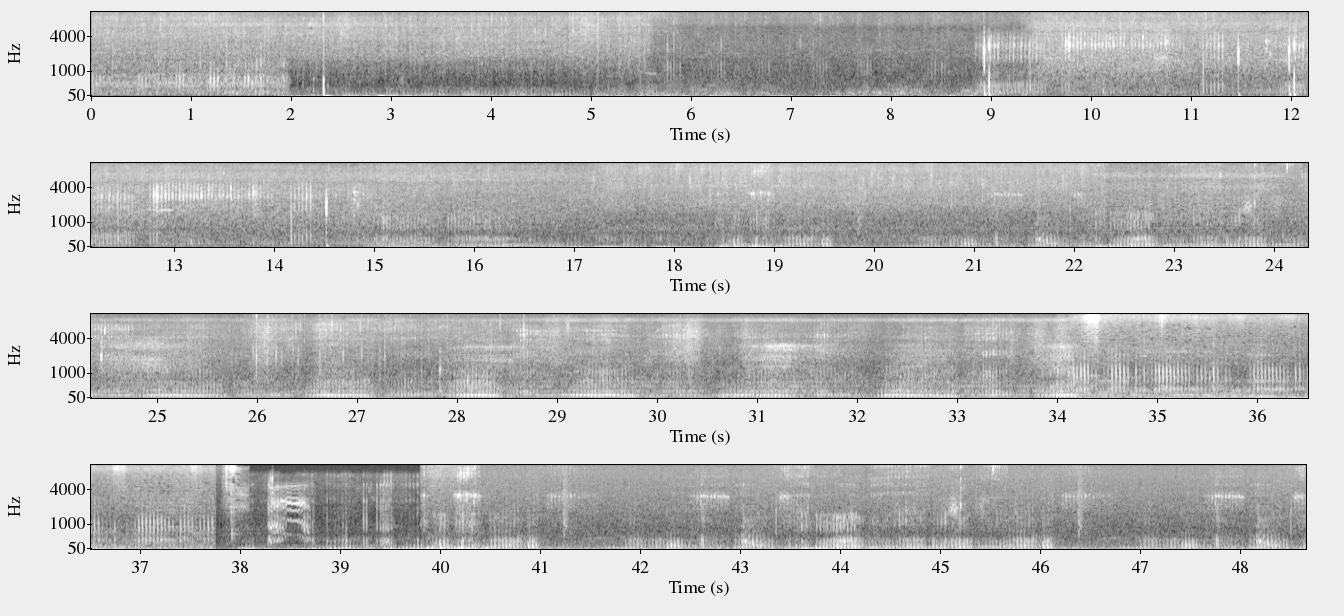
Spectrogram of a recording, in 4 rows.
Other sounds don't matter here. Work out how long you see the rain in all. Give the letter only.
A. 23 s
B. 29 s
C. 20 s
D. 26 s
B.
